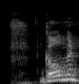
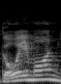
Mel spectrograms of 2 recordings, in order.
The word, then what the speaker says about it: Goemon: i think somewhat surprisingly goldman pronounced goemon yeah that's crazy i'll probably never call it goemon in my life i'm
